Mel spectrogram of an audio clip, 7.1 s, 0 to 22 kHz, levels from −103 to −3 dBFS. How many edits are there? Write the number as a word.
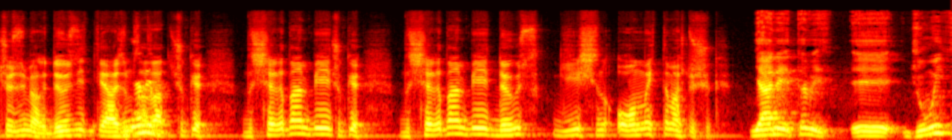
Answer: three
